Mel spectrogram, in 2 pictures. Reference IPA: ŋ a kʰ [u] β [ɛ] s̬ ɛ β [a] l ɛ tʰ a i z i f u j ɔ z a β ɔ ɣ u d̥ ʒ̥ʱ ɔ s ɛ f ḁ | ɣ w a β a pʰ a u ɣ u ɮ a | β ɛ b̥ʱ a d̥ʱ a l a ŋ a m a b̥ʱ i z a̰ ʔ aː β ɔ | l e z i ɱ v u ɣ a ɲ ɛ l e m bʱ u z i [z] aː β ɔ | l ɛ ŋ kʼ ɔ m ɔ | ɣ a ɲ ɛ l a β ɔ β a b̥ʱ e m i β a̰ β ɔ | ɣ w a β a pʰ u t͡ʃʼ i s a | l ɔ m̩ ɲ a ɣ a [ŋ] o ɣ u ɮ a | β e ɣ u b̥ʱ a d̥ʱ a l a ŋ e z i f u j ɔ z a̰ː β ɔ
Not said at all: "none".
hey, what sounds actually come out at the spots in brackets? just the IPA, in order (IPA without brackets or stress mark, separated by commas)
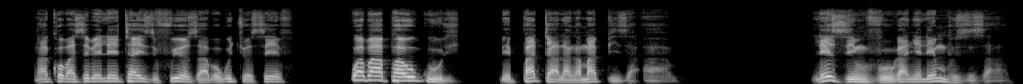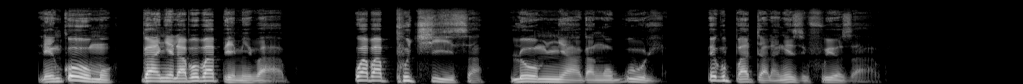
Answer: ɔ, a, ɛ, z, ŋ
